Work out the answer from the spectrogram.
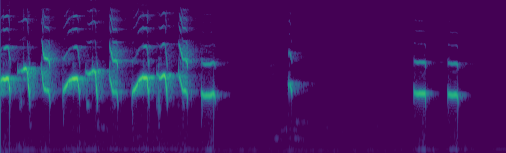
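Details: Cockatiel giving a rapid run of bright, warbling chirps with rising and falling notes, then a few isolated short whistled calls after a pause.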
